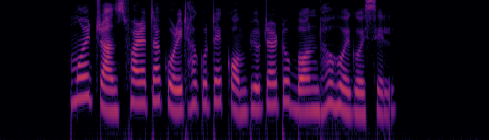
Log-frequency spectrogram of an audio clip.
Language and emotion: Assamese, sad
